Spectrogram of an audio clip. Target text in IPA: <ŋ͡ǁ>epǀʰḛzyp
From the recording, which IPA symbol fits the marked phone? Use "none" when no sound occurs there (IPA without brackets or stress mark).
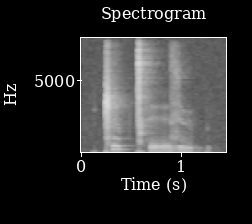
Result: ǁ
